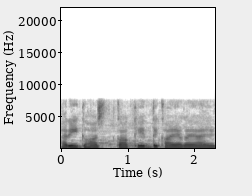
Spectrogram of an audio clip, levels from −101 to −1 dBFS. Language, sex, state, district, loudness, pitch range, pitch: Hindi, female, Bihar, Saharsa, -28 LUFS, 210-220 Hz, 215 Hz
